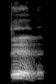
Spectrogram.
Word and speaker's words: been: been and so it's a regular pronunciation it's pronounced bin not being okay how have you been no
